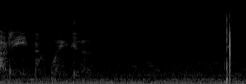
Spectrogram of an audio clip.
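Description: A person whispering a few quick syllables in the first second, then quiet.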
